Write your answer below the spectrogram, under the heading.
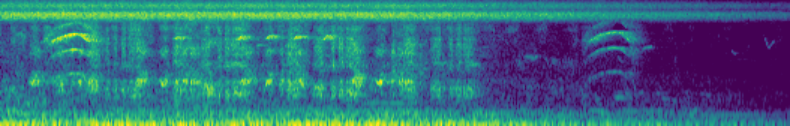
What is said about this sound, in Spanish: El paso rápido y bulloso de las loras hacia sus refugios en el monte. Y la algarabía de las guacharacas, que aunque no abandonan el bosque, también están presentes despidiendo el día.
